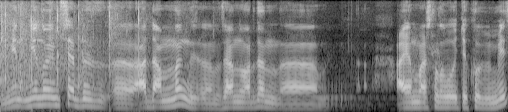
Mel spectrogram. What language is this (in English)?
Kazakh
